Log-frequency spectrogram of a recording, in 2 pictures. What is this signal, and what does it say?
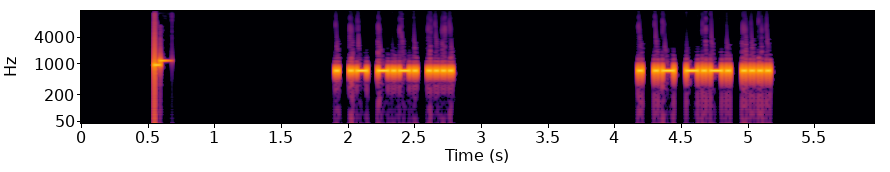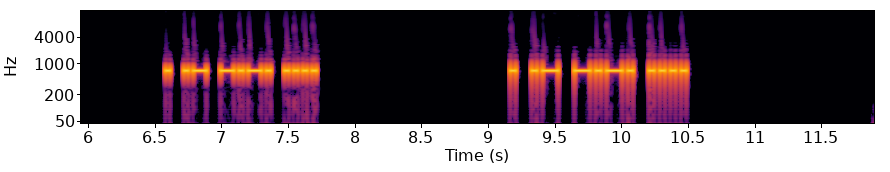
Morse code, heard as a keyed tone, about 36 wpm, 700 Hz. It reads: EACH EACH EACH EACH
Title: Speed-Racing Top 100 Words 30wpm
